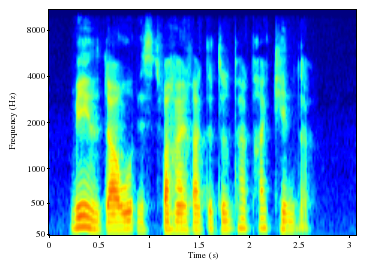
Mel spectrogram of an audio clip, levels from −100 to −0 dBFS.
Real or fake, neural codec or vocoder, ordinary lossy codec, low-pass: fake; autoencoder, 22.05 kHz, a latent of 192 numbers a frame, VITS, trained on one speaker; AAC, 64 kbps; 9.9 kHz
